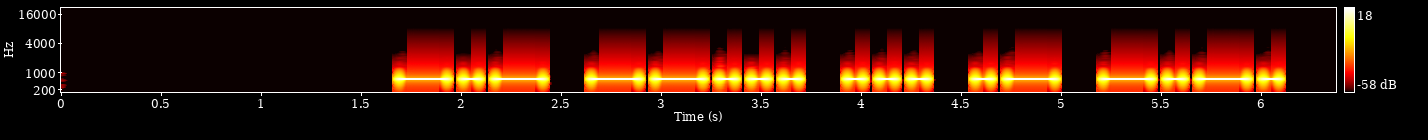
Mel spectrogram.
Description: Morse code, heard as a keyed tone, about 18 wpm, 700 Hz. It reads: K7SAC
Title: Speed Racing - USA 1x3 Call Signs 15wpm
